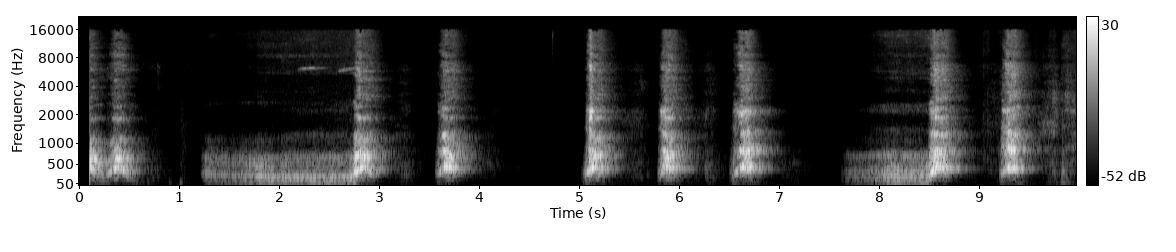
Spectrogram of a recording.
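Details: Rhodesian Ridgeback with hackles raised, giving sharp single barks spaced about a second apart, broken by two long, low rumbling growls that end in a bark.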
